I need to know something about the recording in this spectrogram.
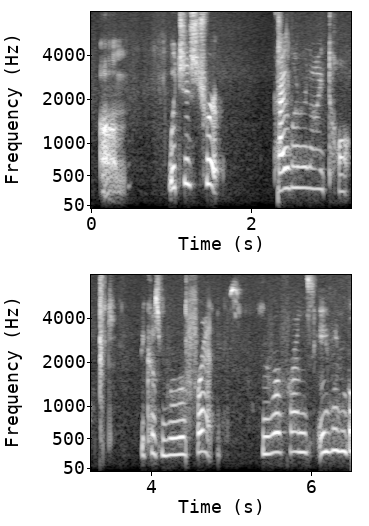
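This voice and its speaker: A young woman in her twenties tells a story straight to camera in a casual, defensive way, sprinkling in fillers and dry sarcasm. Her voice sits a little high with plenty of vocal fry, and it sounds close and dry. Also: dark tone, no room sound. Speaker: vlogger telling a personal story.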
